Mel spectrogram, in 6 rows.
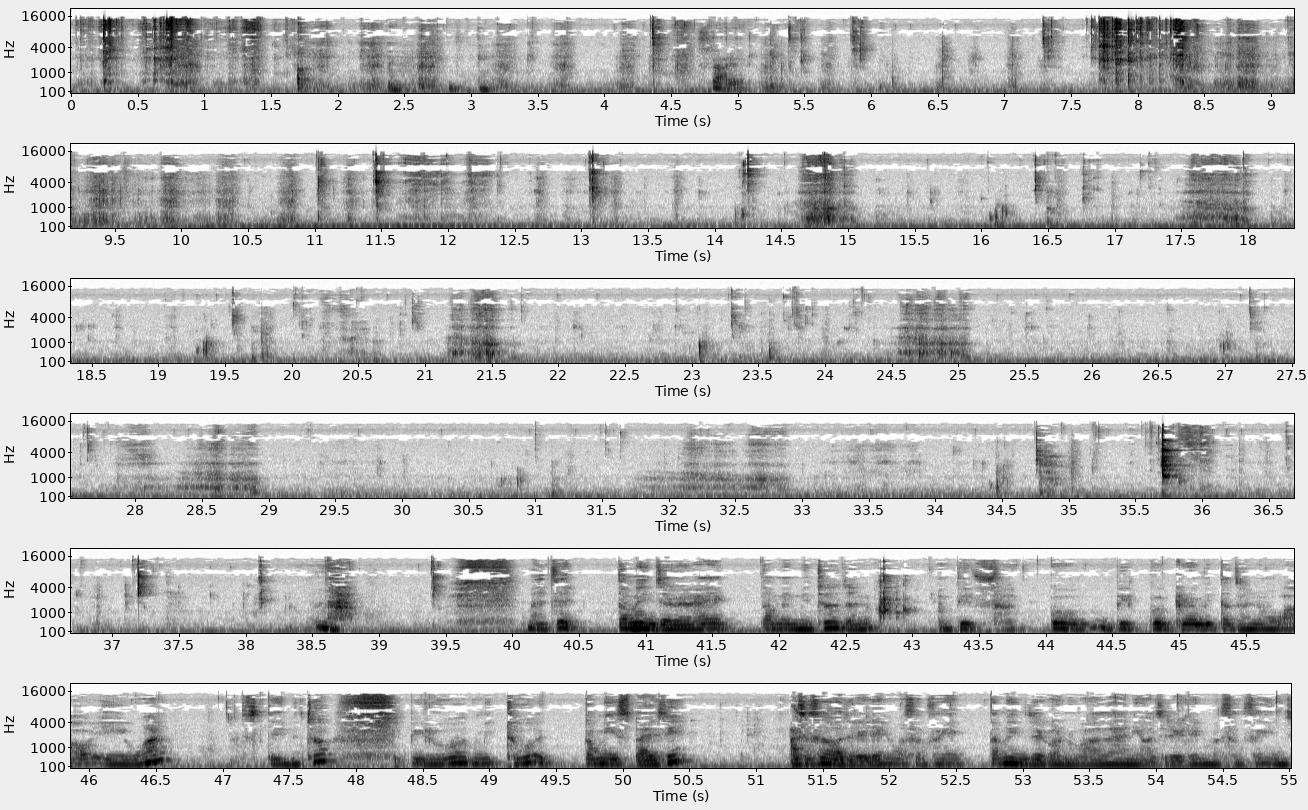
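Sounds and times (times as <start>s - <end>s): chewing and crunching: 0.0s - 38.5s.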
